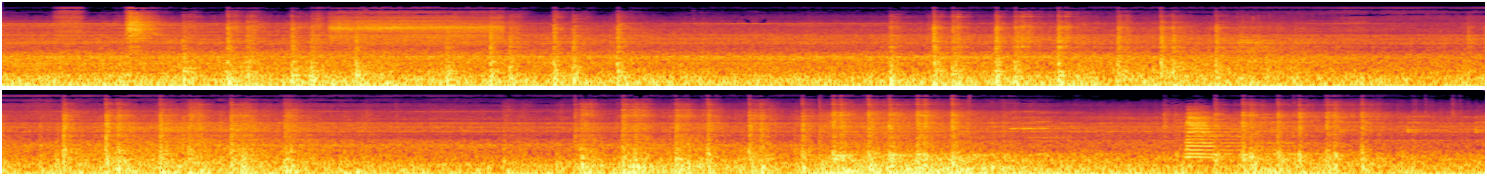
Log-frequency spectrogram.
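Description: Train rolling past at close range: a steady heavy rumble with many clicks of wheels over rail joints, a brief high squeal a few seconds in and a short pitched sound near the end.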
